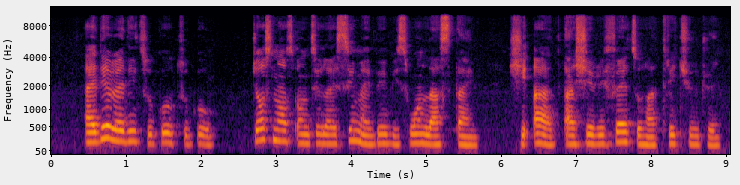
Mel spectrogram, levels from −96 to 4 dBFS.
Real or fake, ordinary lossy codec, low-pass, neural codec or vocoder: fake; none; 9.9 kHz; vocoder, 22.05 kHz, 80 mel bands, Vocos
